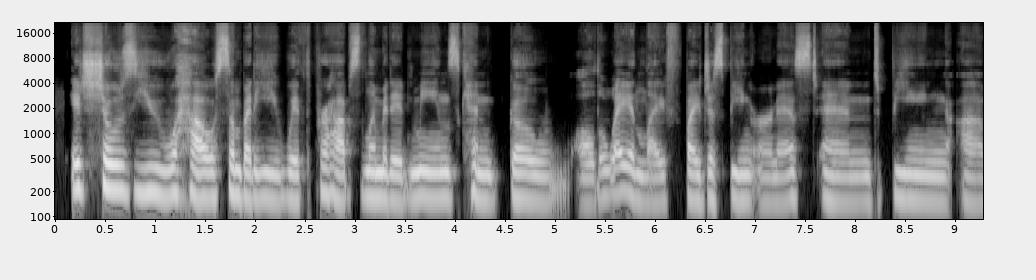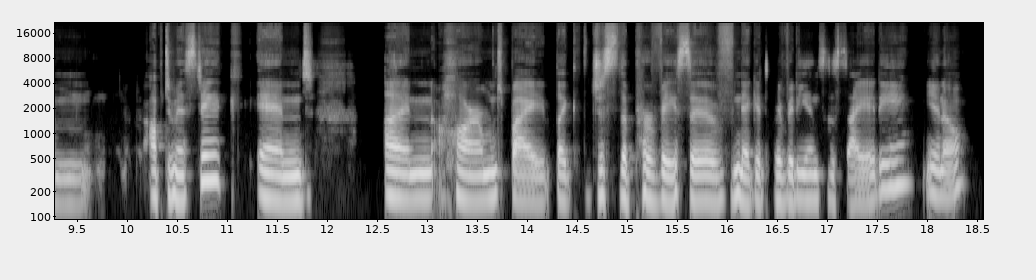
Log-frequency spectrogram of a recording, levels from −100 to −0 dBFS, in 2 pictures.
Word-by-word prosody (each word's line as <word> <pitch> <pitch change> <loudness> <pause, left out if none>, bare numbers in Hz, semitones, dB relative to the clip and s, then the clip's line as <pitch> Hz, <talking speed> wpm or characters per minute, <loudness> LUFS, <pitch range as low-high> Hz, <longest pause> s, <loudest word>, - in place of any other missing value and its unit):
it 215 0 +4
shows 210 -2 +6
you 195 -1 +1
how 170 -3 +4
somebody, 170 -2 +3
with 160 -1 -3
perhaps 180 -3 0
limited 170 -2 +1
means, 170 0 +2
can 160 -5 -2
go 160 -3 0 0.2
all 145 0 -4
the 170 +3 -5
way 195 +3 +1
in 165 -4 -1
life 150 +1 -6
by 165 -2 +1
just 165 +1 0
being 160 -2 -2
earnest 150 +3 -2
and 150 -2 -5
being, 160 -3 -2
um, 145 -2 -8 0.6
optimistic, 180 - +1 0.3
and 160 -4 +2 0.8
unharmed 165 -1 +1
by, 75 -1 +1
like, 155 -1 -3
just 180 +1 +3
the 170 - +2
pervasive 155 -1 0
negativity 160 -1 -2
in 160 0 -3
society, 160 - -3 0.2
you 190 -2 -3
know? 235 +7 -3
165 Hz, 115 wpm, -23 LUFS, 155-175 Hz, 0.8 s, shows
